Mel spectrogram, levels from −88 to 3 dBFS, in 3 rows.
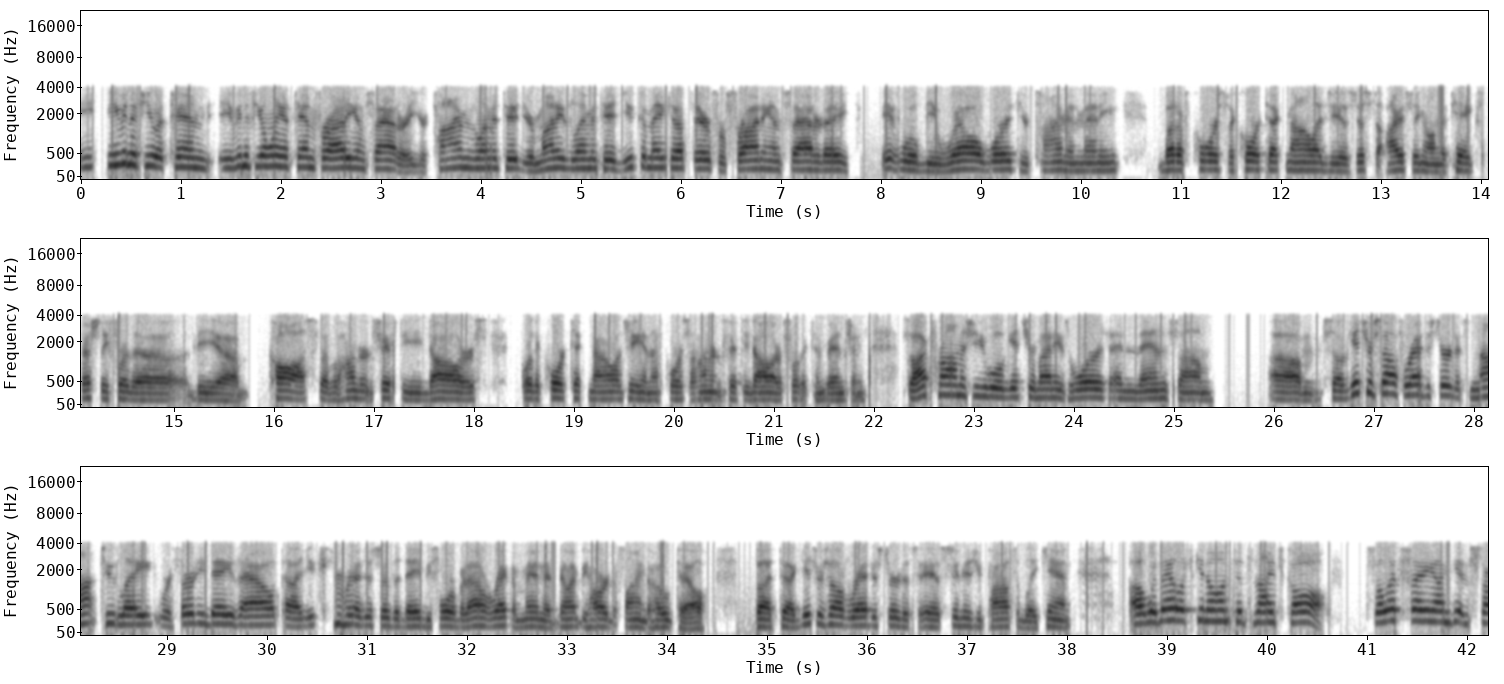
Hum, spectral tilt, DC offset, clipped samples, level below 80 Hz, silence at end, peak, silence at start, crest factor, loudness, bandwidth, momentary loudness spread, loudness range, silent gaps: none; -5 dB/octave; under 0.1%; under 0.1%; -54 dBFS; 0 s; 0 dBFS; 0 s; 18 dB; -20 LUFS; 4.3 kHz; 8 LU; 2 LU; none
